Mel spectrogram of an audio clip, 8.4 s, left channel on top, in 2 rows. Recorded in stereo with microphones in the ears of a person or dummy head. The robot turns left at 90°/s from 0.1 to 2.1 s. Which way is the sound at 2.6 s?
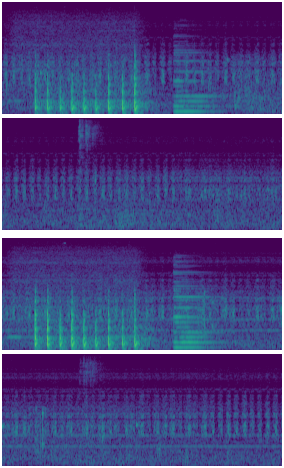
35° right (ahead or behind).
